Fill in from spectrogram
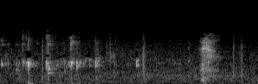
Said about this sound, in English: Oh, wait. Excuse me. I have to refill this little glass. Pour you one? No, thank you. Ooh, more for me.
